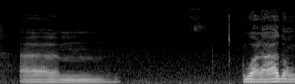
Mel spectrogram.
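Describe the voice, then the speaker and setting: A man is speaking. His tone is dark and mellow. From France, Alsace. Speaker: vlogger. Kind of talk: casual vlog monologue. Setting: outdoors in nature, cold. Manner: hesitant, many fillers.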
